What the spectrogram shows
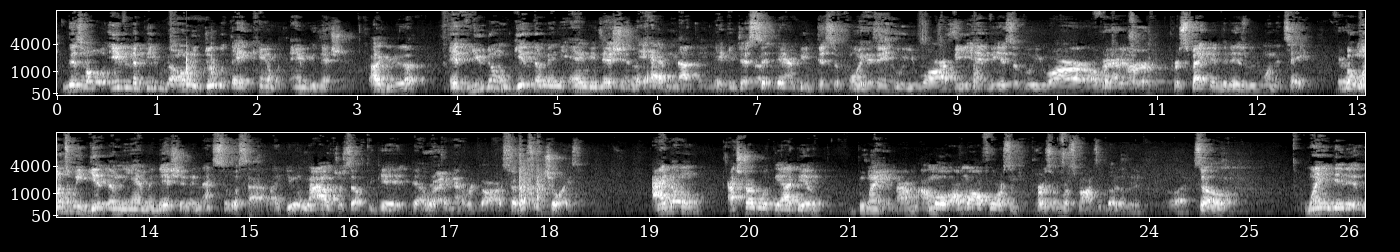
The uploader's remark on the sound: This Episode is the first of a 4 part episode that we recorded at Family Brunch.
